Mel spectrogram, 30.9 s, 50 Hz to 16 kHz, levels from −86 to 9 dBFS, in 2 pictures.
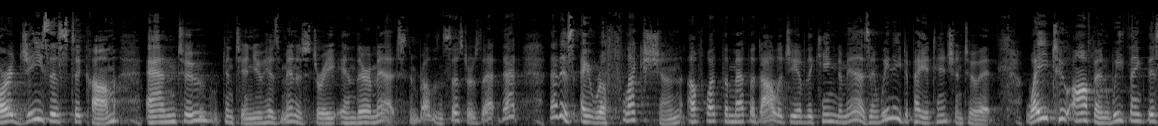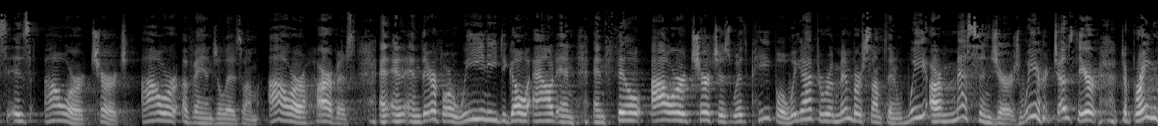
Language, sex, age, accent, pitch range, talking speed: English, male, 60-79, American, 150-215 Hz, 155 wpm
